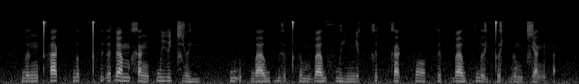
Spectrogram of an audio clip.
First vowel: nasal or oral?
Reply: oral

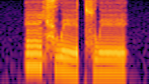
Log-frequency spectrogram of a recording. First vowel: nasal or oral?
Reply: nasal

